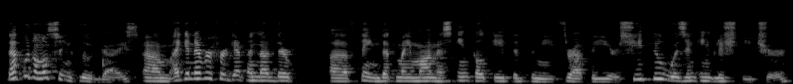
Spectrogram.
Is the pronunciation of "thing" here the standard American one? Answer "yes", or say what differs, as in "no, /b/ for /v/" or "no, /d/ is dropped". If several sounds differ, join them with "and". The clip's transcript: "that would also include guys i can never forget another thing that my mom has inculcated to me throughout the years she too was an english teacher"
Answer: yes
